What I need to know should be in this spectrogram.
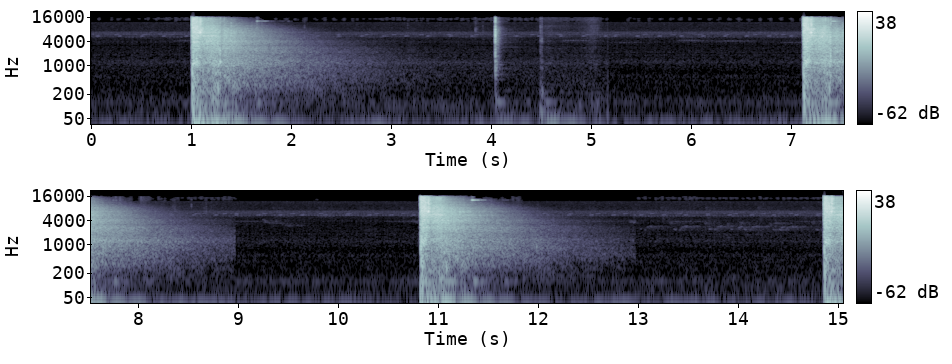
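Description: A rifle fires loud single shots that echo and fade outdoors.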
